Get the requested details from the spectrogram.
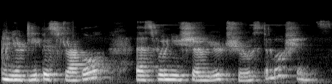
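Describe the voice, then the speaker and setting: A woman's fairly high voice comes through somewhat breathy. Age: 40s. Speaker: psychic medium. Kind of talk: trance channelling.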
